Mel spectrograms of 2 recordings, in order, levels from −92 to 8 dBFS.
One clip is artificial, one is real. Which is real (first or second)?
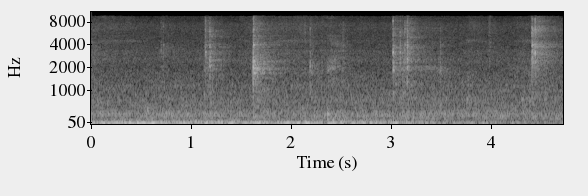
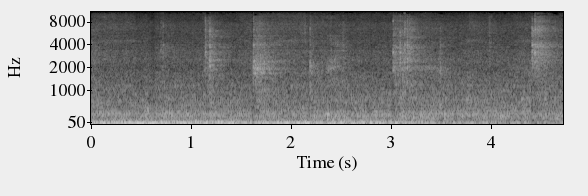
first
